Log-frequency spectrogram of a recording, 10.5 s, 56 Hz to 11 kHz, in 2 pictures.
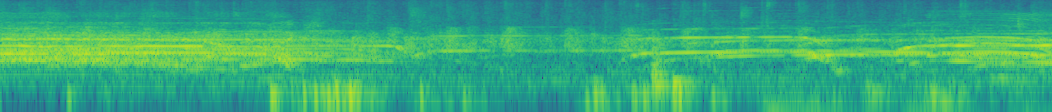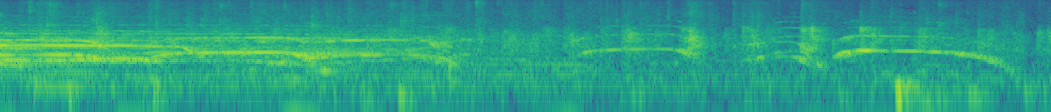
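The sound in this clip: An audience cheers and applauds as a band that has been together for 25 years is introduced, a loud sustained roar of whoops and shouts that thins toward the end into scattered yells.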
